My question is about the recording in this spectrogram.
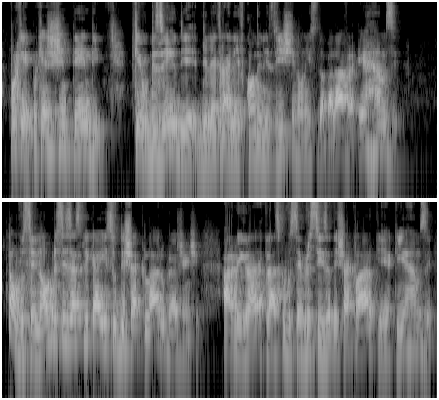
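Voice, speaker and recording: In an echoey room, a young man from Syria whose first language is Arabic gives an online lesson in Portuguese, his medium-pitched voice carrying an Arabic accent. Patient in his explanations, he frequently corrects himself and asks himself rhetorical questions.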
